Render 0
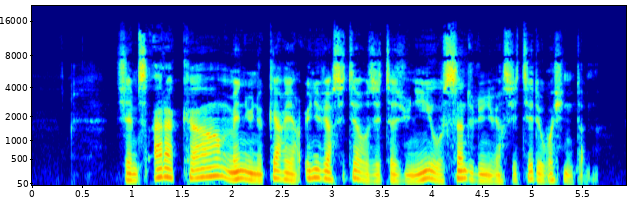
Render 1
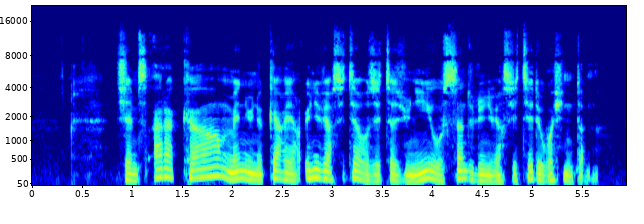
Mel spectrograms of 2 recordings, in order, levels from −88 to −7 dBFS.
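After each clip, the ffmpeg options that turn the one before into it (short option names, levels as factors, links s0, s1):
-af "acompressor=threshold=0.0112:ratio=3"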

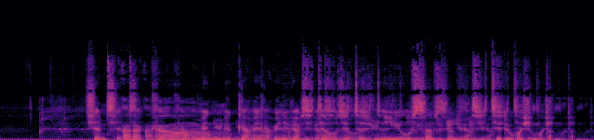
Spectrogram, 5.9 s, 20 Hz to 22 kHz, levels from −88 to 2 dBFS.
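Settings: -af "aecho=1:1:221|442|663:0.447|0.107|0.0257,aeval=exprs='val(0)+0.00224*(sin(2*PI*50*n/s)+sin(2*PI*2*50*n/s)/2+sin(2*PI*3*50*n/s)/3+sin(2*PI*4*50*n/s)/4+sin(2*PI*5*50*n/s)/5)':c=same,volume=1.19"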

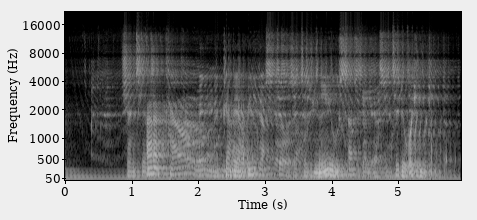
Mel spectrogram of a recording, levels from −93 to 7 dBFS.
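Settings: -af "aphaser=in_gain=1:out_gain=1:delay=2.3:decay=0.61:speed=0.77:type=sinusoidal,aecho=1:1:69|138|207|276|345|414|483:0.376|0.21|0.118|0.066|0.037|0.0207|0.0116,volume=2.11"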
